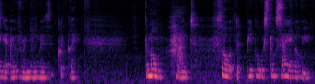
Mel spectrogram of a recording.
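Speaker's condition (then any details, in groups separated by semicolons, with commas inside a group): No condition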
